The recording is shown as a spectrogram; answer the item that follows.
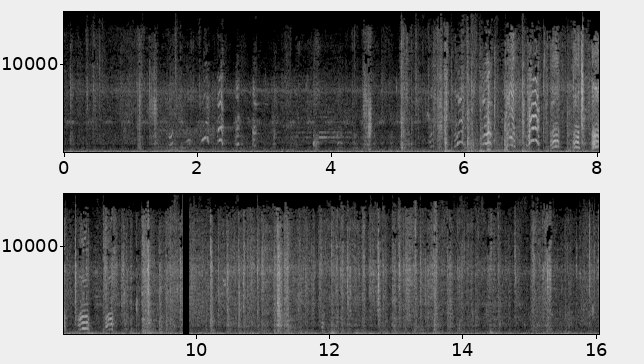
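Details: Newborn puppy of a stray mother dog whines while hungry at feeding time, with a cluster of high, wavering whimpers midway amid constant low-pitched rumble and shuffling sounds.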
